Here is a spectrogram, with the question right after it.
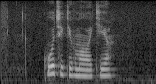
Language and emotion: Russian, neutral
